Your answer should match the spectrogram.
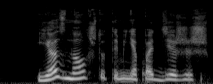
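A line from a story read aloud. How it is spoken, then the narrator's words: Grimly pleased. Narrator (Russian): мрачно обрадовался Семен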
